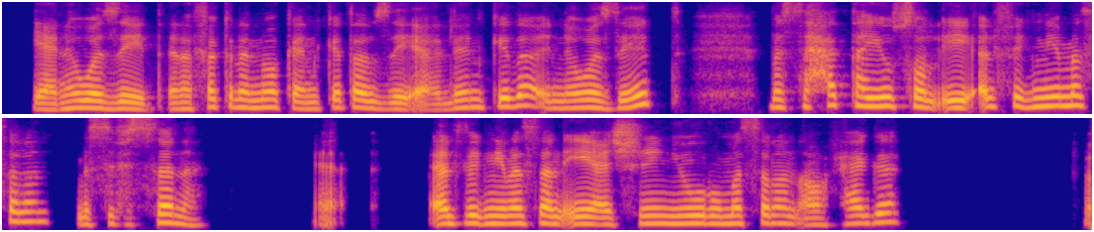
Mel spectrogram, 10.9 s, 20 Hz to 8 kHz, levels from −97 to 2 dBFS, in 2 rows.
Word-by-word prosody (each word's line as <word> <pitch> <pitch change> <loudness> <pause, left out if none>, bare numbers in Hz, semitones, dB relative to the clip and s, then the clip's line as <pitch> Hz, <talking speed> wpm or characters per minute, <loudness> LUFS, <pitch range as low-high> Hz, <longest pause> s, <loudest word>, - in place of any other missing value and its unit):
يعني 165 +3 0
هو 195 -1 +4
زاد، 170 -3 -1
أنا 170 +1 -1
فاكرة 215 +3 -1
إن 200 0 0
هو 210 - +2
كان 175 -2 -3
كَتَب 205 +1 +1
زي 165 -2 -1
إعلان 195 +8 -2
كده 245 +4 +2
إن 185 0 -4
هو 200 +1 +3
زاد، 205 - +1 0.6
بس 210 -1 -3
حتى 265 -2 0
هيوصل 235 -3 +3
إيه؟ 195 +1 +3
1.000 230 +2 -1
جنيه 235 +3 +3
مثلًا؟ 255 0 0
بس 185 +3 -5
في 180 - -12
السنة، 185 -2 +1 0.6
أ - - -7 0.5
1000 200 +2 +3
جنيه 205 -1 +2
مثلًا 205 -1 +3
إيه؟ 195 -1 +3
20€ 200 +3 0
مثلًا 205 0 -1
أو 175 - -2
حاجة، 210 +7 -2 0.9
ف - - -6
205 Hz, 195 wpm, -18 LUFS, 185-225 Hz, 0.9 s, هو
